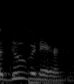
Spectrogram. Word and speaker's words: DuVernay: I might pronounce her name wrong. Ava DuVernay. I think that's how you say it. – Ava. – DuVernay. Ava DuVernay. Okay, got it. – Ava DuVernay. – There you go.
